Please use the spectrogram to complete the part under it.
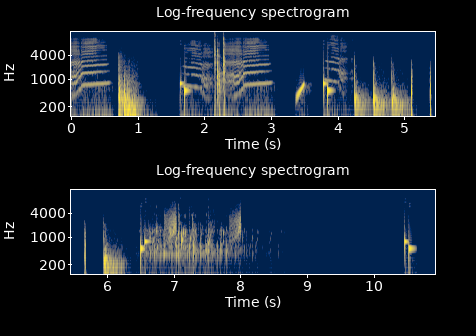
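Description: Short game menu clicks and chimes sound in quick succession.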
